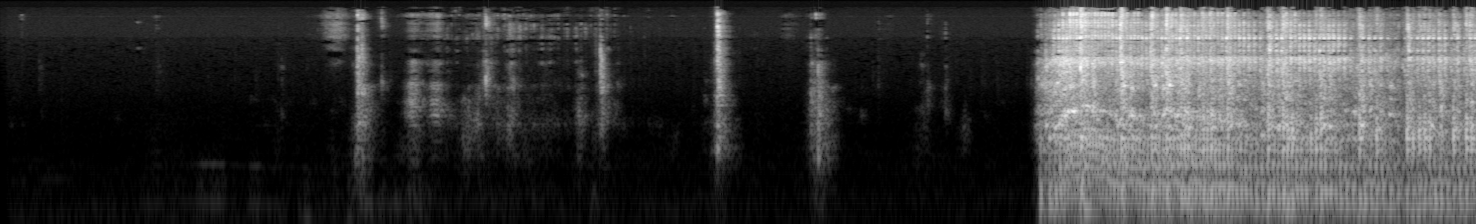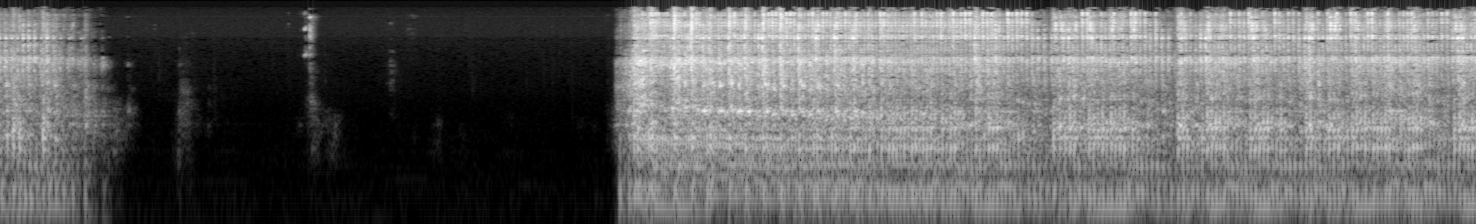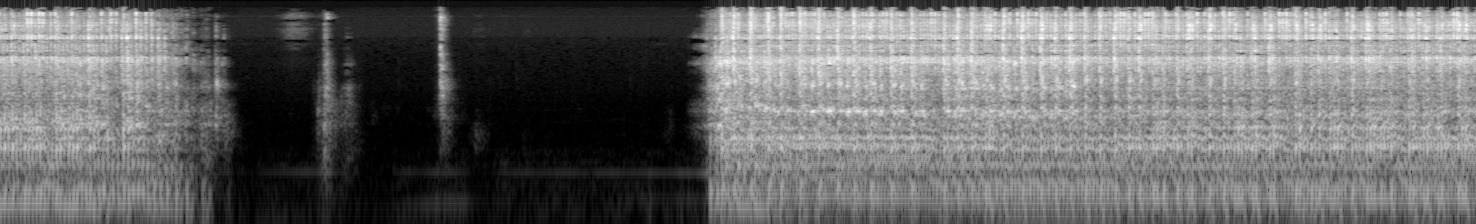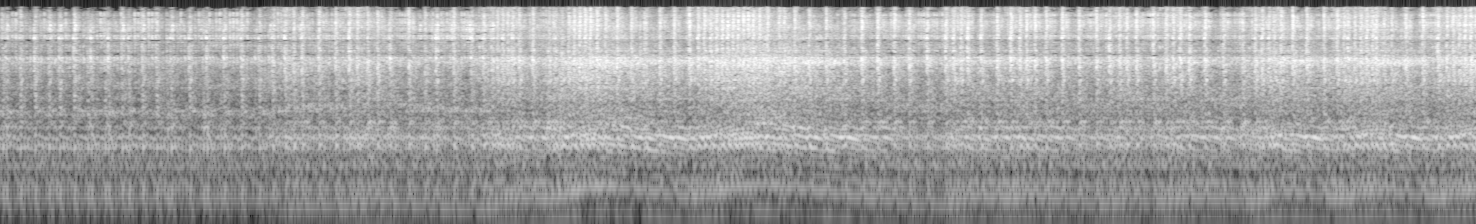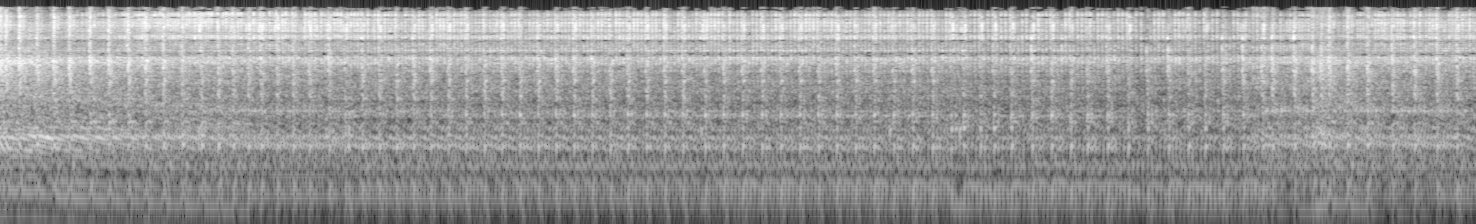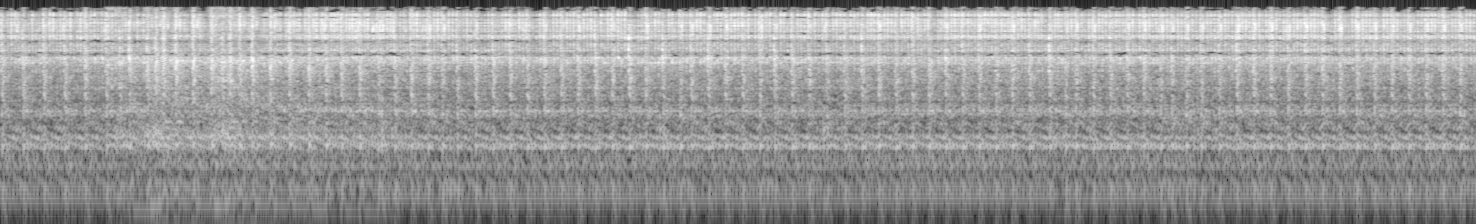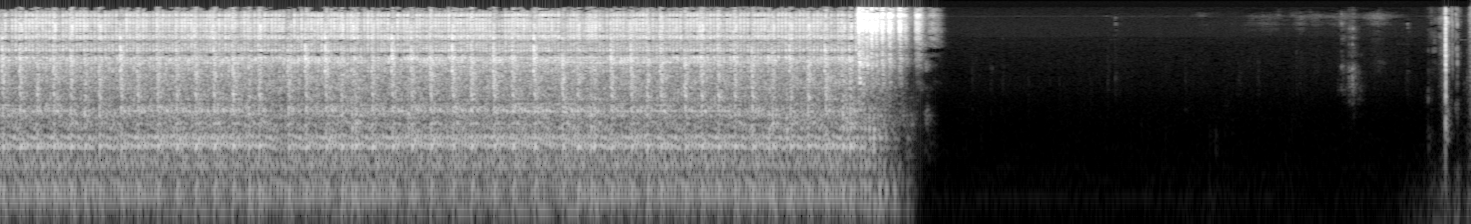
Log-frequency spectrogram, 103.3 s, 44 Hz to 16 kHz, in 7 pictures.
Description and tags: Engine run / Motor-Lauf
This sound is recorded directly from one of my original 1938 98cc light motorbikes. This time is a Express (manufaturer) SL 102 (type).
The noise you hear is all specific. It is the fuel cock on selection, the flooding of the carburettor, suction of the engine, two tries to bring the engine to live with clutch action inbetween. Running on idle and two short openings of the throttle.
Engine is shut off by using the decompression lever which is typical for this period of time and two stroke engines.
98cc-light-motorbike-engine-start, Engine-run, engine-startup, real-item-recorded, Sachs-engine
